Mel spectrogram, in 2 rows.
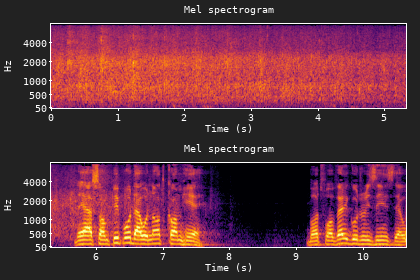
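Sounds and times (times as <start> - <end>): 
audience clapping: 0.0 - 7.1
speech: 5.7 - 7.7, 9.2 - 10.6.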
